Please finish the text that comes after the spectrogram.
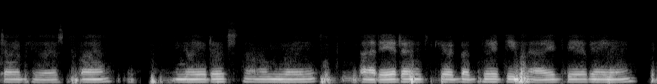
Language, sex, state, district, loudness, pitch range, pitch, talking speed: Hindi, male, Rajasthan, Bikaner, -20 LUFS, 115-120 Hz, 115 Hz, 90 wpm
